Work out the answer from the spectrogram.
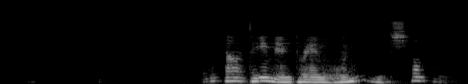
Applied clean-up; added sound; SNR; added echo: neural mask model DeepFilterNet 3.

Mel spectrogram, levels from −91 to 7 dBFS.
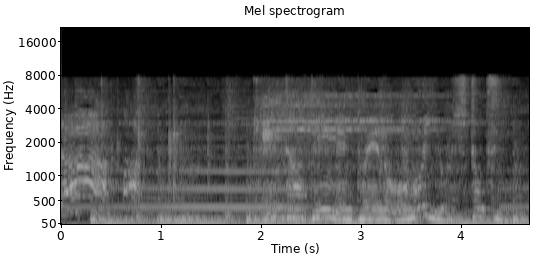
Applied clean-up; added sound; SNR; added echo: none; Wind instrument, woodwind instrument; 15 dB; reverberation time 0.2 s.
